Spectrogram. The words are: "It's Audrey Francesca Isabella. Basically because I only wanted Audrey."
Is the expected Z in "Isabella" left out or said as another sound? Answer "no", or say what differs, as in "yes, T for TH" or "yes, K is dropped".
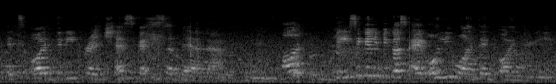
yes, S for Z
